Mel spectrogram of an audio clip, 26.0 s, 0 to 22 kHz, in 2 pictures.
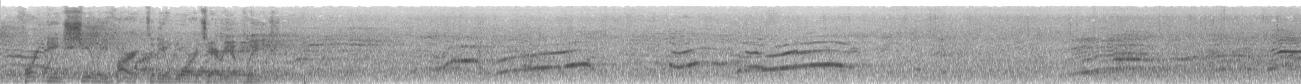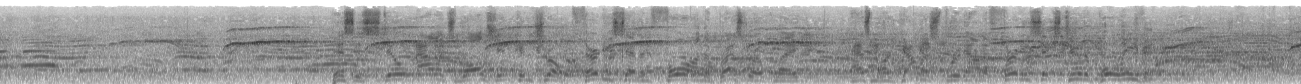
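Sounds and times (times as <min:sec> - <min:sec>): spectators yelling: 0:00.0 - 0:09.0, 0:10.6 - 0:26.0
crowd noise: 0:00.0 - 0:26.0.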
